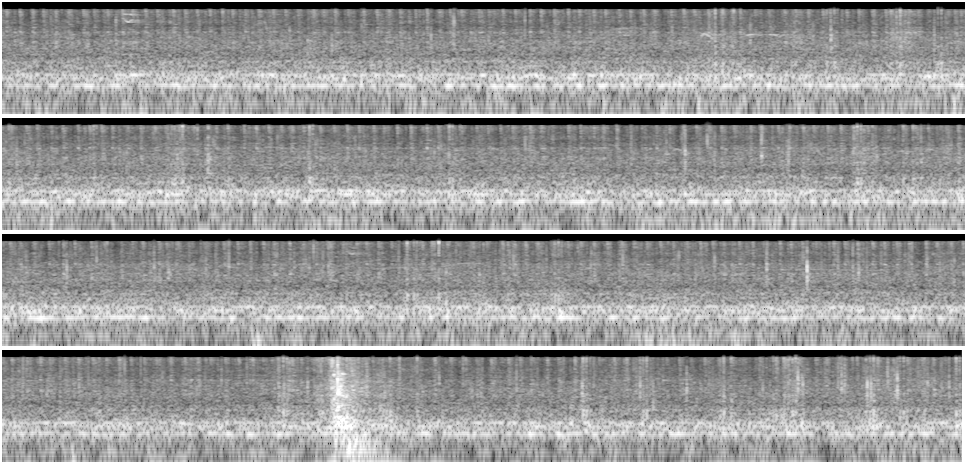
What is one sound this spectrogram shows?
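Tyres roll over rough asphalt with a rumbling hiss.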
